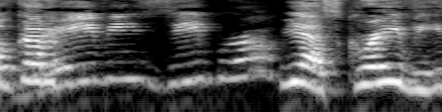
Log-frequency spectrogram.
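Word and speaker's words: Grévy: It's spelled, maybe there's a better way of pronouncing it, but it's Grevy, and that was actually a person. Was named after the person who kind of like officially identified them. I think it was a Frenchman. So I might be mispronouncing it, but it's like Gravy.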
